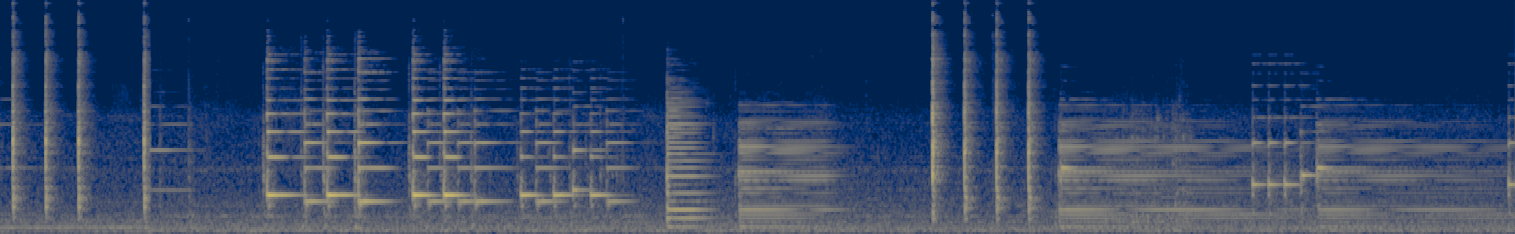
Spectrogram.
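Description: Beat sounds being played back in music production software: a quick run of four sharp drum hits, a short piano-like keyboard melody, then held keyboard chords. The four drum hits come again about two-thirds through, followed by more held chords with a quick run of repeated notes.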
